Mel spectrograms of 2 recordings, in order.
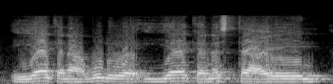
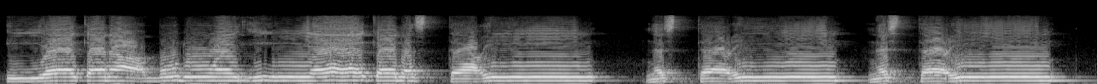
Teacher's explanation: يحقق الكسرة في العين أيضا دون مبالغة · Shown in: second take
